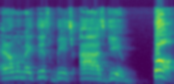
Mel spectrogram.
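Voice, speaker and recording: A woman speaks loudly. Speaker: vlogger. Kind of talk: casual monologue.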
